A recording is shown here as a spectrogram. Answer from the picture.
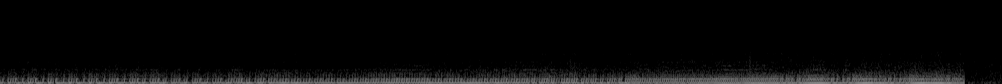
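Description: Sport motorcycle engine running at low revs, its pitch rising and falling a few times near the end, then cutting off suddenly.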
